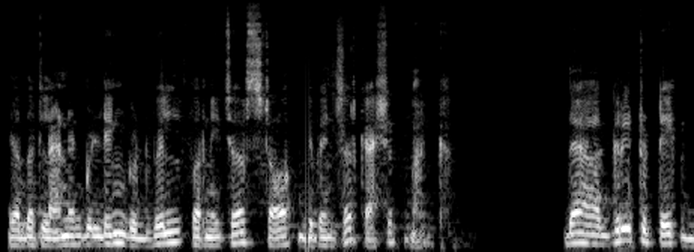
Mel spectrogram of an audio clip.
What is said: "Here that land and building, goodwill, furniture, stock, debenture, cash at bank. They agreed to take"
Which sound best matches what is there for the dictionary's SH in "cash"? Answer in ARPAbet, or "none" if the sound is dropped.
SH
